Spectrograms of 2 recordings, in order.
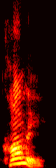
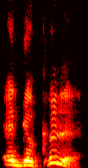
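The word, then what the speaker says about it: Edgar Colle: khalid's name is really edgar kuller it sounds more like killer than kali so i i was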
